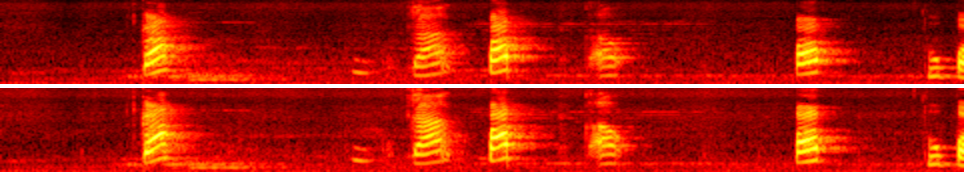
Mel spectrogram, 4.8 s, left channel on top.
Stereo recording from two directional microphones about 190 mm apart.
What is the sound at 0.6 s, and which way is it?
Dog, 5° right (ahead or behind).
